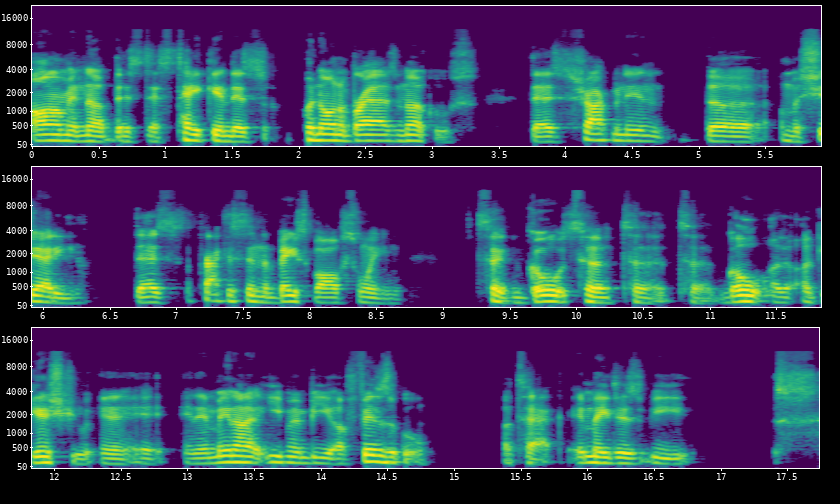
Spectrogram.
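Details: Stuttering in an adult male DJ and host who says he stutters and that everybody sees or hears it.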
